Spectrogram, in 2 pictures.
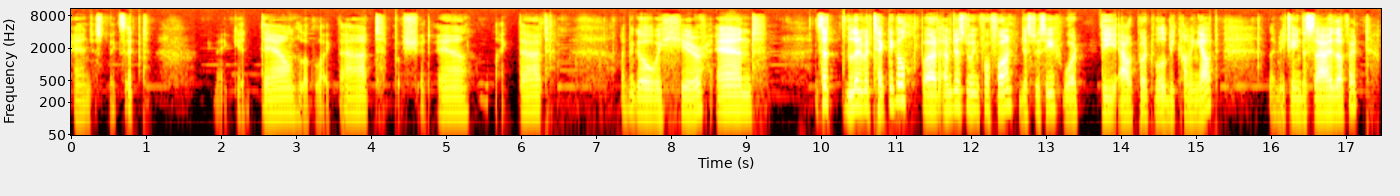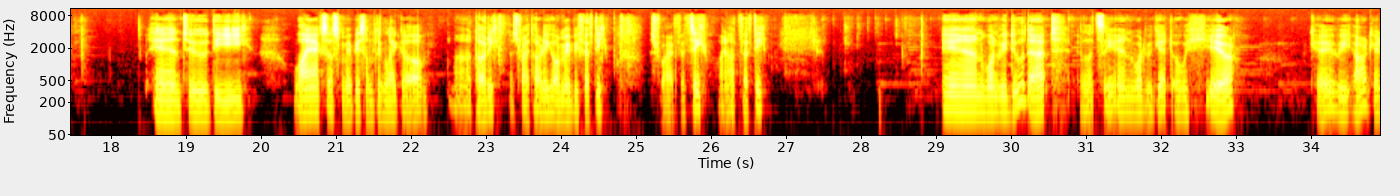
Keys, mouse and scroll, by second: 0.0 alt+click, 0.4 alt+right click, 0.6 alt+click, 10.1 alt+middle click, 10.3 alt+right click, 10.7 ctrl+a, 11.8 ctrl+a, 13.9 alt+middle click, 14.2 alt+right click, 14.4 alt+click, 14.7 alt+middle click, 14.9 alt+right click, 15.2 alt+click, 17.0 alt+middle click, 17.2 alt+right click, 22.6-25.2 typing, 27.1 alt+middle click, 27.3 alt+right click, 27.6 alt+click, 27.8 alt+middle click, 28.0 alt+right click, 28.3 alt+click, 28.5 alt+right click, 34.8 alt+middle click.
